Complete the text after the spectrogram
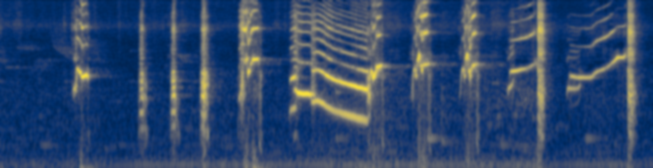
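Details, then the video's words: Lure song of a very chatty Javan myna meant to make other birds answer: clipped squawks at irregular spacing, a long falling whistle, and rising whistled notes. "PANCINGAN JALAK KEBO super gacor cerewet.di jamin burung kamu langsung nyaut"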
